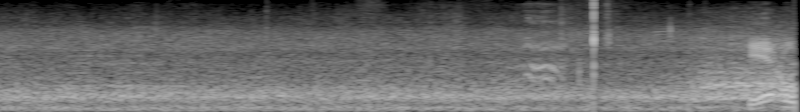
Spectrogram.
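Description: Steady ballpark crowd murmur, then about three seconds in a single sharp crack of a wooden bat meeting a pitched baseball, hit hard for a home run.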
